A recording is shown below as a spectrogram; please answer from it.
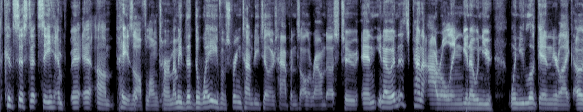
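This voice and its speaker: A man co-hosting a live show, telling stories in a rambling, animated way full of fillers. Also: medium pitch, no echo, clean studio sound. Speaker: podcast co-host. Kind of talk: casual live-stream chat. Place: live-stream studio.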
